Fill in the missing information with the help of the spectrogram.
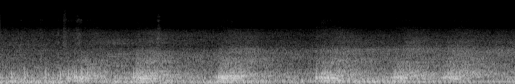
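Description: A small vehicle engine revving up and falling back in repeated surges, about one a second.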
